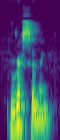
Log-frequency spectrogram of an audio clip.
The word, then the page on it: wrestling: British English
